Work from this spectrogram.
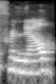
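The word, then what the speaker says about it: Fresnel: on here that's a fenel prism you don't pronounce the S and these are little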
